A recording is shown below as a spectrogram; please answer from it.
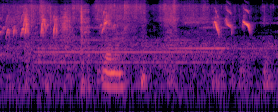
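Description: Muscovy ducklings peeping: scattered thin, high chirps, then a run of quick falling peeps near the end.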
